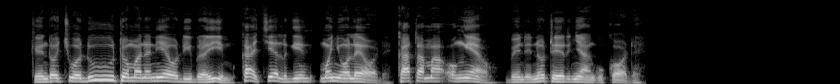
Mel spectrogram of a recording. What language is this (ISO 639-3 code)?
luo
